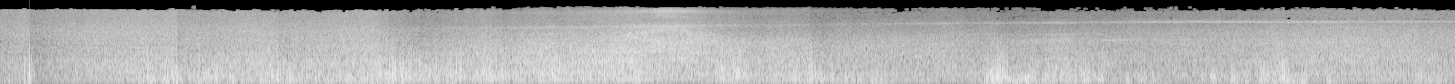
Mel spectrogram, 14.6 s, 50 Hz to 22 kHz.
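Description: Intercity train pulling away: coaches rolling past on the rails, a steady rumble with a few knocks from the wheels, and heavy wind noise on the microphone; a thin high whine joins in about halfway through as the DB Class 218 diesel-hydraulic locomotive draws away.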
